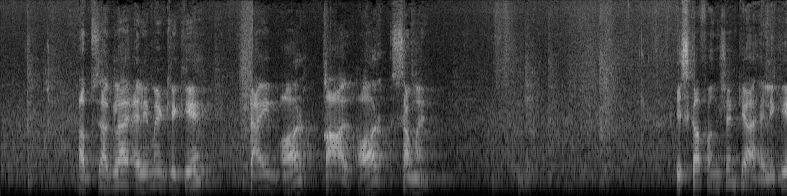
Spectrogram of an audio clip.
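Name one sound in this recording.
A man speaks calmly and explains into a clip-on microphone.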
